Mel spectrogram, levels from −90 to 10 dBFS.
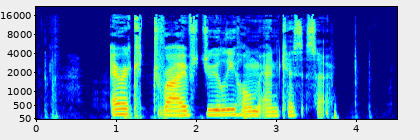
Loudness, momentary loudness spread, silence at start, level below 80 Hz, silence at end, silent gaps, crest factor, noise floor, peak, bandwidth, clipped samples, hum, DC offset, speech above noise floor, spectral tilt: -19 LUFS; 9 LU; 0.95 s; -50 dBFS; 0.75 s; none; 20 dB; -65 dBFS; -2 dBFS; 16.5 kHz; under 0.1%; none; under 0.1%; 46 dB; -4.5 dB/octave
